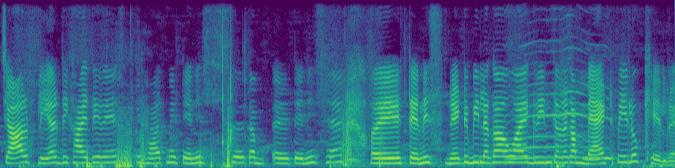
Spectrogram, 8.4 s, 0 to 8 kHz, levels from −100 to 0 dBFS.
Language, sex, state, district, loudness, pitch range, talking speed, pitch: Hindi, female, Bihar, Muzaffarpur, -19 LUFS, 235-275 Hz, 220 wpm, 260 Hz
